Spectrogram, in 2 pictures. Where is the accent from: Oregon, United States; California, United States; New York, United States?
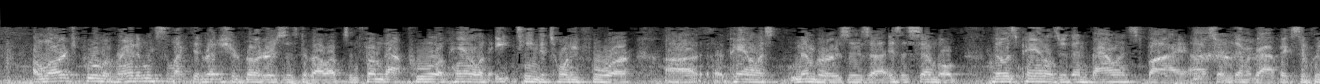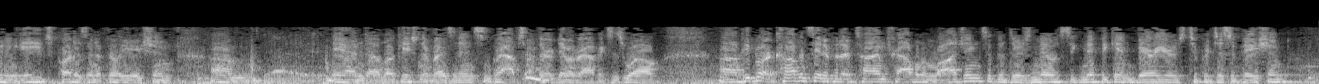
Oregon, United States; Salem; now in Portland, United States; I live in Portland, Oregon, and I was born and raised in Salem.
